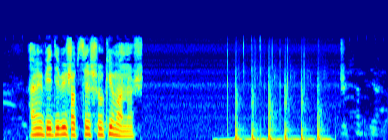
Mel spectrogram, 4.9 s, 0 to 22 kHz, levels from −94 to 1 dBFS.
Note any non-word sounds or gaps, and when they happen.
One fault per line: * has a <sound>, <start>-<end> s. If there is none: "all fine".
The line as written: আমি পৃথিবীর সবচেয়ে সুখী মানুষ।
* has a thud, 2.7-4.2 s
